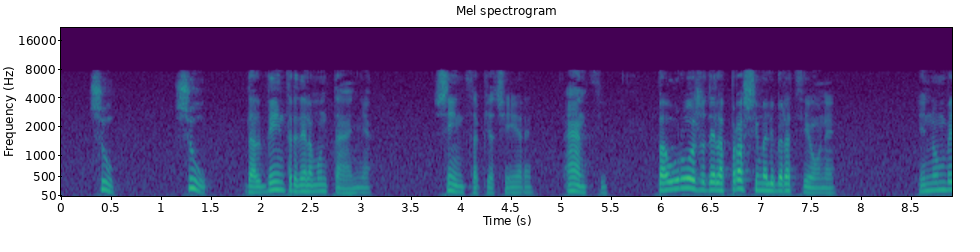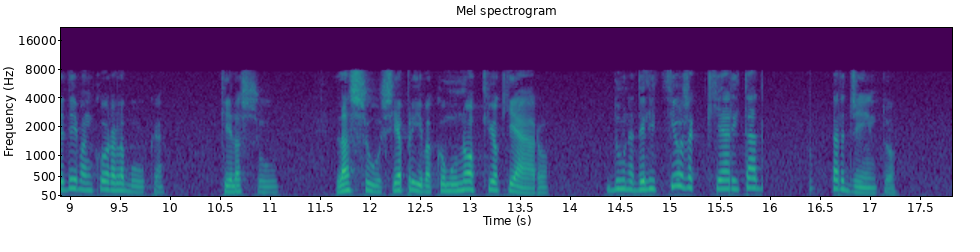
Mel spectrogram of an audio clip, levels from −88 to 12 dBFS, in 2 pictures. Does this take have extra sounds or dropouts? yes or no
yes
